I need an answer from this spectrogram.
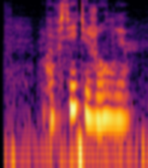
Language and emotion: Russian, sad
